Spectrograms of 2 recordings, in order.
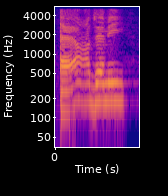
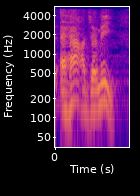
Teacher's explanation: اخلي الهمزة بين الهمزة والالف، بين الهمزة واصل حركتها · Shown in: first take · أعجمي بعض الناس بيقولها خطا، بيقول اهاعجمي، ما عنديش هاء، هي بين الالف وبين الايه الهمزه. · Term: التسهيل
